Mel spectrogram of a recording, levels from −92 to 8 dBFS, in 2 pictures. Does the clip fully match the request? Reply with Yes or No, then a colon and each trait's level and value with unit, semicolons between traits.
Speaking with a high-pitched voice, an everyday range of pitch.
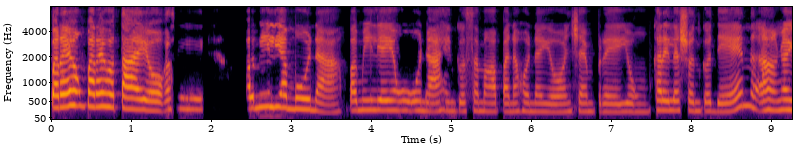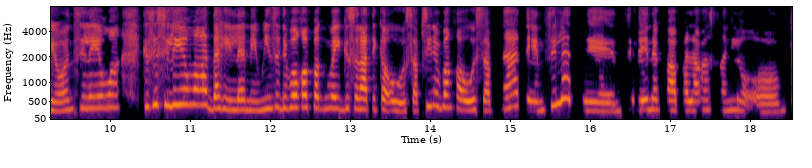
Yes: very high, 260 Hz; average, 4.7 semitones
